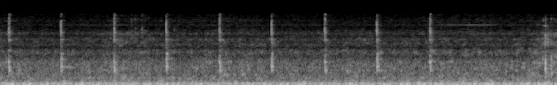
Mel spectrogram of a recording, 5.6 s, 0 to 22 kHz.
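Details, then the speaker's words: Four-pin starter relay from a 2008 Honda Civic with no crank, on a relay tester: about eleven crisp clicks, roughly two a second, over a faint low hum; the relay switches reliably and is good. "right sounds like the relay is good let's try again one more time all right the relay is good"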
